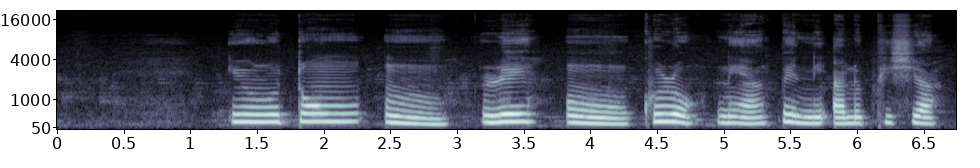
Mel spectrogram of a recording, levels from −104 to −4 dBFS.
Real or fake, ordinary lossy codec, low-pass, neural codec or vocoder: real; none; 19.8 kHz; none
